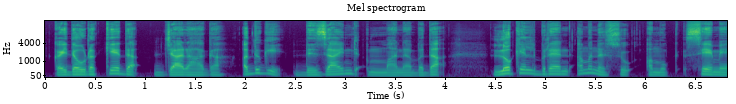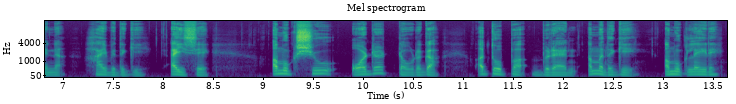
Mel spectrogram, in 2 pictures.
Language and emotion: Manipuri, neutral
